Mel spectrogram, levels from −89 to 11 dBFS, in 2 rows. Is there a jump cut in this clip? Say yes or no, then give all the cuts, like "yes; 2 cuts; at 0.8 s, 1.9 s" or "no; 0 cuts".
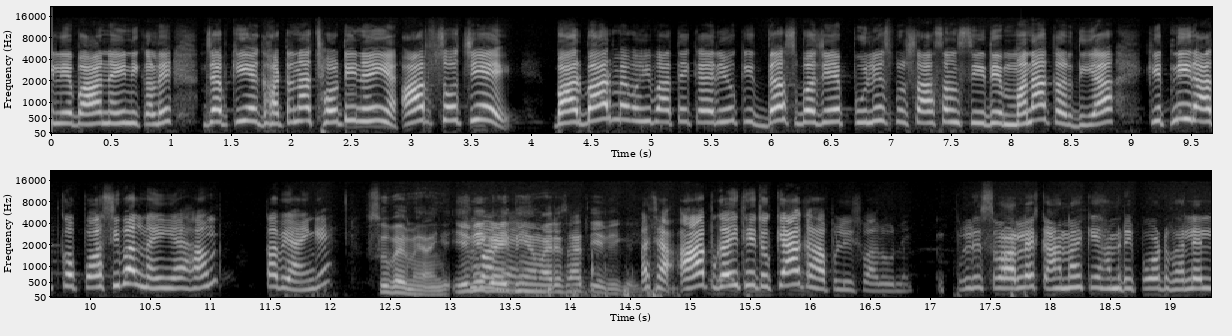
yes; 1 cut; at 2.9 s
